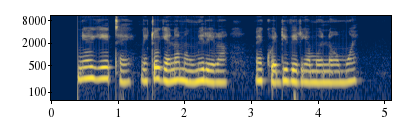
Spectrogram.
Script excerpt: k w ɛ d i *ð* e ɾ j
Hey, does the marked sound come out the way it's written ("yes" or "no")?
yes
